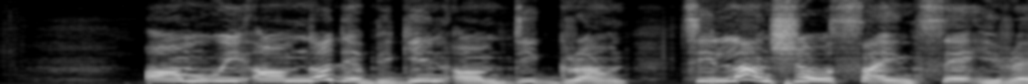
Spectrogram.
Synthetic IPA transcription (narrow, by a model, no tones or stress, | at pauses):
ɔ̃mwiʔɔ̃mnodebiɡĩnɔ̃mdik̚ɡɹãʊ̃nd | tʰilãndʃosãɪ̃nseiɹɛ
